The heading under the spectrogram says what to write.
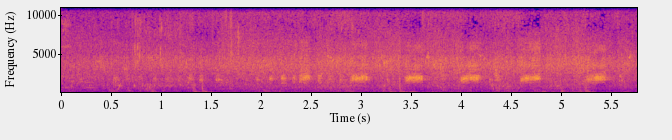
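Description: Ducks on a lagoon quack in a steady series of short, evenly spaced calls, growing regular toward the end, over a constant wash of outdoor ambience with soft low rumbles.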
